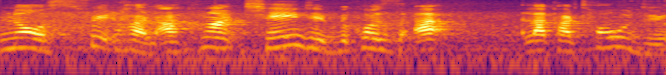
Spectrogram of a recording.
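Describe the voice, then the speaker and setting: Talking at a moderate pace, a woman is heard. Behind her runs noticeable background noise. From United Kingdom. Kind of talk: casual interview. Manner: animated.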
